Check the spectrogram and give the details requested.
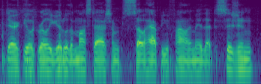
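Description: A man co-hosting a casual podcast, teasing the others with playful deadpan jokes. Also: low-pitched, very fast, noisy background. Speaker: podcast co-host.

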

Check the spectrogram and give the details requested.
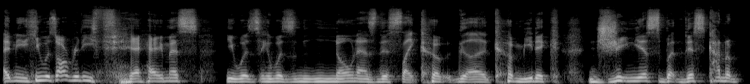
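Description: Halting man chatting on a podcast. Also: mid-range voice, a little mellow. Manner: halting, stammering, repeats words. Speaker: podcast co-host. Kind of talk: casual chat pitching films on a movie podcast.

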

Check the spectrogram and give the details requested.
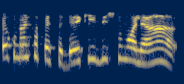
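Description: A woman's voice: high voice, a little fast, dry recording. A young woman from Paraíba with a Northeastern Brazilian accent, speaking thoughtfully as an interview guest and building careful arguments. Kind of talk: reflective conversation. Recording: dry tinny phone-like call audio.

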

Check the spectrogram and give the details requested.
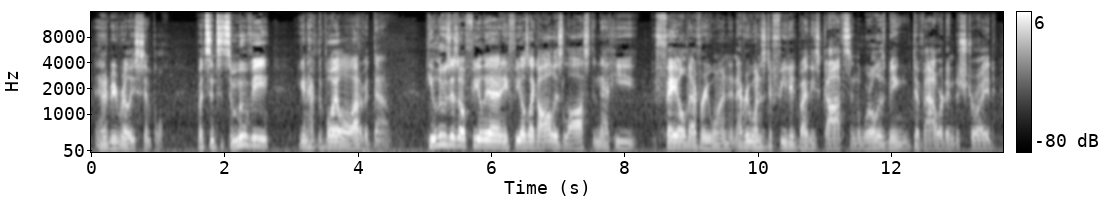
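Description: A man giving a casual, semi-improvised story pitch as a host, emphatic and theatrical, swearing casually and dropping into offhand asides. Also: fairly even intonation, brisk, smooth. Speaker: host pitching video game movie adaptations.

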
